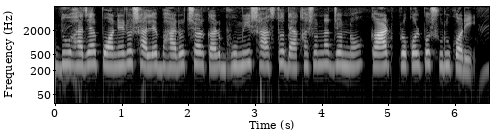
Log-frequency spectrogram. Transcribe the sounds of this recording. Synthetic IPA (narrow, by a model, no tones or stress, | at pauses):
d̪uɦad͡ʑaɾpɔneɾoʃalebʱaɾot̪ʃɔɾkaɾbʱumiɾʃast̪ʰod̪ɛkʰaʃonaɾd͡ʑonːokaɾɖpɾokolpoʃuɾukoɾe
